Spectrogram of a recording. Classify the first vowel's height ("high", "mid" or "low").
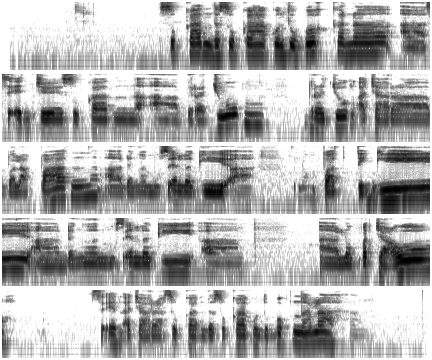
high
